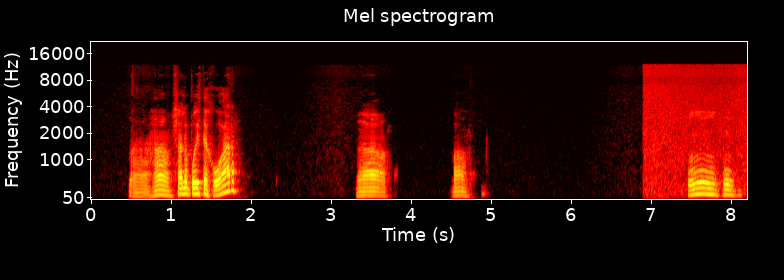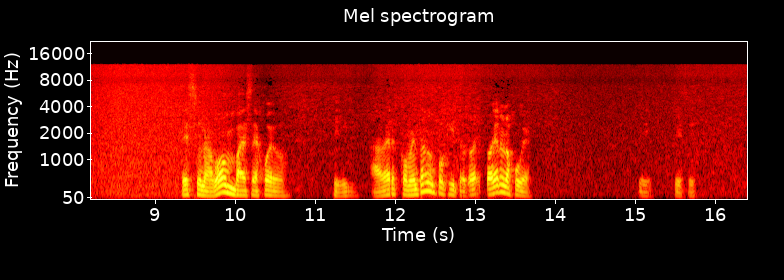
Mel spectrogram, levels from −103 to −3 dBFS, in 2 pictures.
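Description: From 6.9 to 10.21 s the noise suppressor is catching up: the room noise jumps by about 24 dB around 7 s, and the suppressor's noise estimate takes about 3.3 s to follow. The louder noise, roughly 22 dB below the speech, passes through under-reduced at first, then sinks by about 6 dB.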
